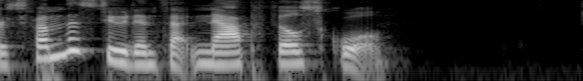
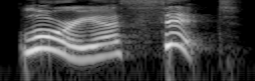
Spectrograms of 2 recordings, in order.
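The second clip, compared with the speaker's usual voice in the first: command; 7 semitones higher, 4 dB louder, slower than usual. Acted. Officer commands the dog.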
